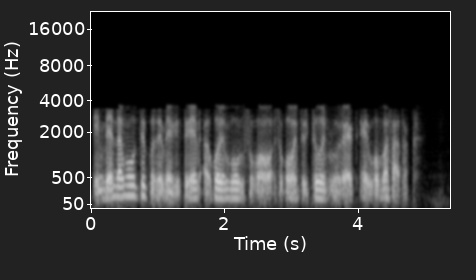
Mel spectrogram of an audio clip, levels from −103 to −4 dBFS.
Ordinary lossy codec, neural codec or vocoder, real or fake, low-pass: MP3, 32 kbps; autoencoder, 44.1 kHz, a latent of 192 numbers a frame, MeloTTS; fake; 3.6 kHz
